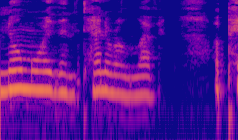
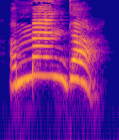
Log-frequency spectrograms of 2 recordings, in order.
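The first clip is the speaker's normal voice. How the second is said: high, loud call, holding the name out long; loud summons; 9 semitones higher, 15 dB louder, slower than usual. Acted. Cook shouting for Amanda to come back to the kitchen, loud call. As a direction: bellow the name down the hall to fetch her. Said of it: "Cook's voice called her back".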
